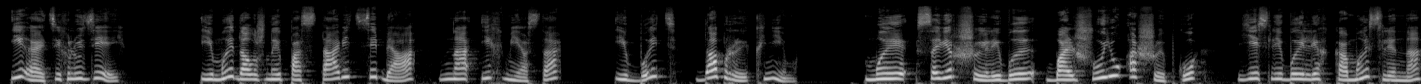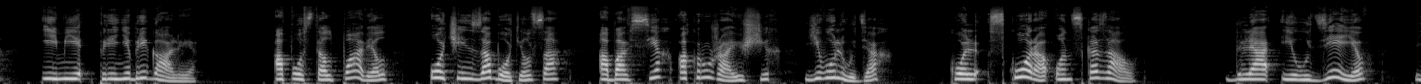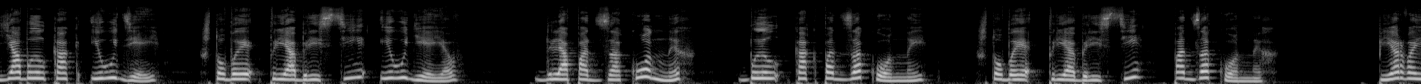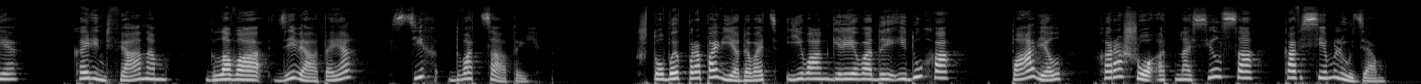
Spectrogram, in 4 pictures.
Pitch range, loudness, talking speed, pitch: 200-280 Hz, -20 LUFS, 80 wpm, 240 Hz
